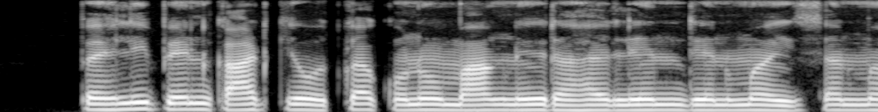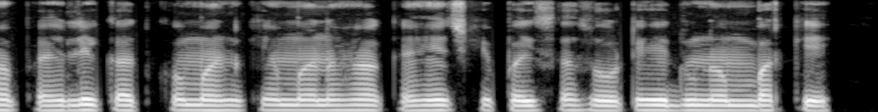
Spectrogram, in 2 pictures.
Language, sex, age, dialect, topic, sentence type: Chhattisgarhi, male, 18-24, Western/Budati/Khatahi, banking, statement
